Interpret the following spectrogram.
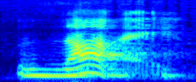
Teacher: The only difference is the sound th in thigh, which doesn't vibrate your vocal cords, and the sound th as in thy, which does let your vocal cords vibrate.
